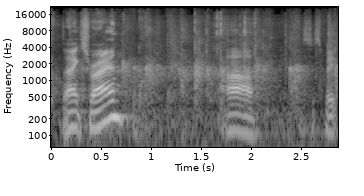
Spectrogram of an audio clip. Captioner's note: applause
